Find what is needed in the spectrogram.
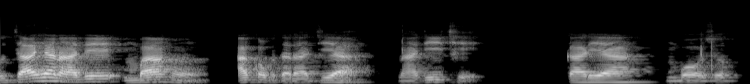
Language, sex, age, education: Igbo, male, 15-29, primary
